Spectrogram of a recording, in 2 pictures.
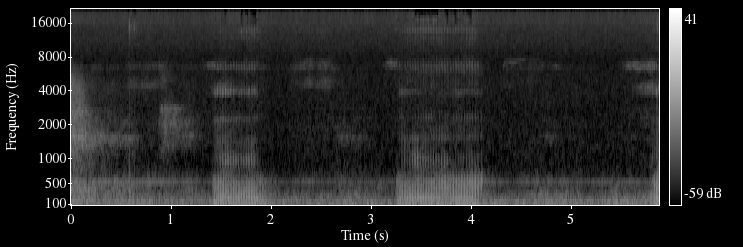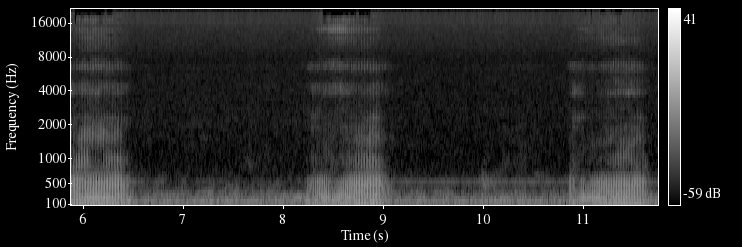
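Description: Soft rhythmic snorting snores, about five in twelve seconds, from a sleeping small dog. Snoring.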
